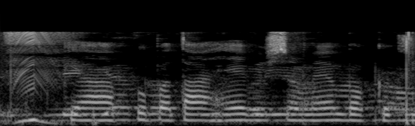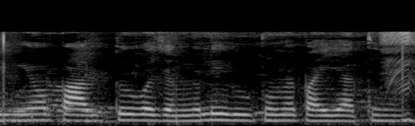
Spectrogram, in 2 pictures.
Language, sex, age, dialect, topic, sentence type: Hindi, female, 18-24, Kanauji Braj Bhasha, agriculture, statement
